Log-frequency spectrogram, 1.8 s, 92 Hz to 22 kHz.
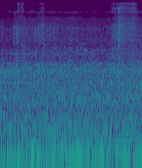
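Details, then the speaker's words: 2007 Chrysler 300C road test after replacing front suspension parts, front and rear shocks and rear bushings, and fixing a cylinder 2 misfire with new plugs and coils. Smooth, even road rumble with no knocks or rattles. Quiet suspension. "والسياره 100% صفيناها بشكل ممتاز الحمد لله ماشيه السياره وما فيها اي مشاكل نحن ماشيين ما في اصوات"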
